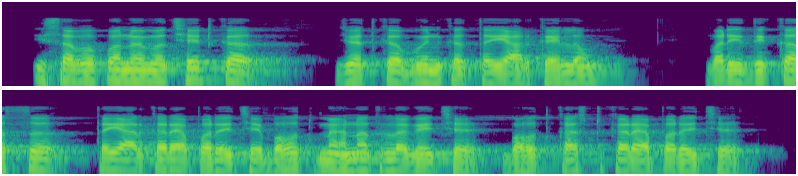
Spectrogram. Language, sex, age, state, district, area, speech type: Maithili, male, 60+, Bihar, Begusarai, urban, spontaneous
